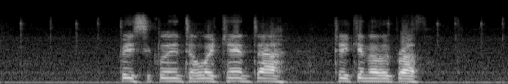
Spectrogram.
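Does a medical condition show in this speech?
Yes: multiple sclerosis.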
